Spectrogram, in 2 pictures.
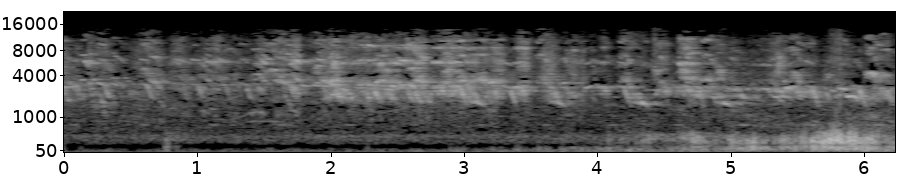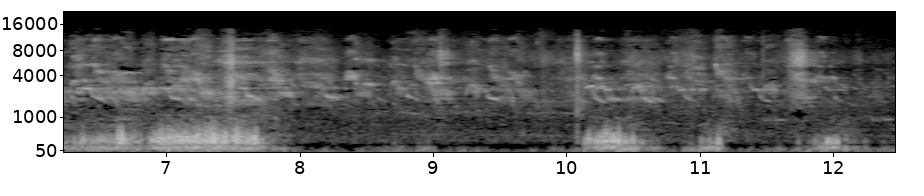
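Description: Small birds chirping and calling, many short overlapping chirps, faint overall. Low, dull rumbles break in around the middle, the loudest part, and again near the end.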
